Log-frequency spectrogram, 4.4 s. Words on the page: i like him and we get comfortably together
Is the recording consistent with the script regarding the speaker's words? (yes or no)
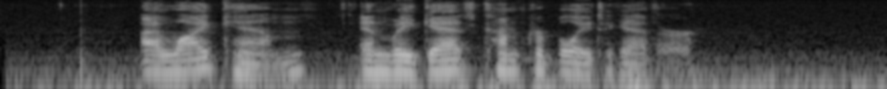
yes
